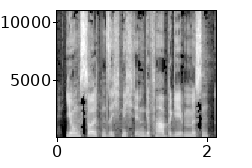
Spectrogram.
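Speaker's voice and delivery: put-on high, bossy girl; a brave girl stepping in front; young girl voice. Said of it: "sagte sie".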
